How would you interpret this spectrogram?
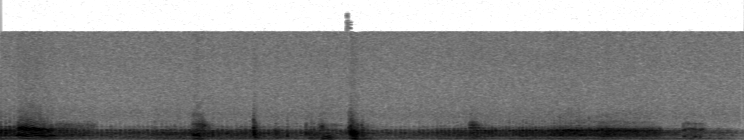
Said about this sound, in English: There. You get in. I'll crank the engine.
